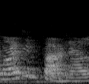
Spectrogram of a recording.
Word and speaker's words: Martin Parnell: Martin Parnell, I hope I'm pronouncing your name yes, right.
